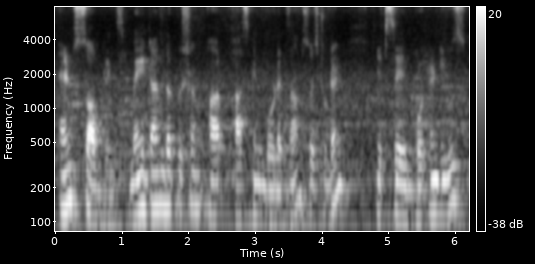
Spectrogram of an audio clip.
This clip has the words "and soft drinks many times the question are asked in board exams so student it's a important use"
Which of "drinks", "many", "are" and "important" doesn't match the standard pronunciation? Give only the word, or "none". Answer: drinks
